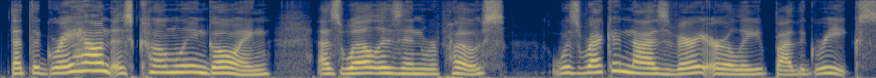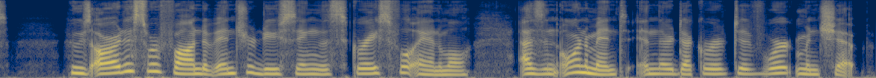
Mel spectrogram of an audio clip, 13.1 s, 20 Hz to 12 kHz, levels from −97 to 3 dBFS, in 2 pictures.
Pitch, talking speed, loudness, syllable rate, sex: 225 Hz, 160 wpm, -18 LUFS, 5.5 syllables/s, female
